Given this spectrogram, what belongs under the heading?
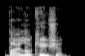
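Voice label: "bilocation", English, uk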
